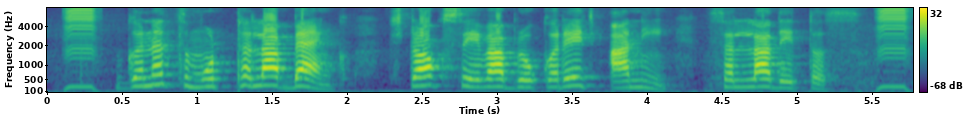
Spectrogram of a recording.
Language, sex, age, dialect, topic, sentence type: Marathi, female, 41-45, Northern Konkan, banking, statement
